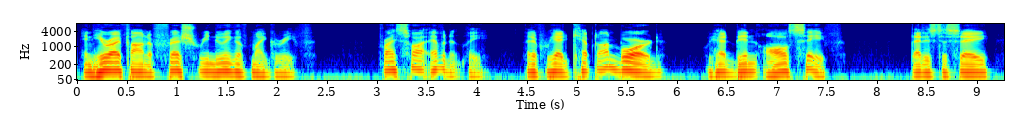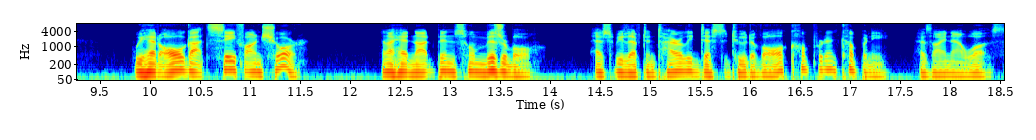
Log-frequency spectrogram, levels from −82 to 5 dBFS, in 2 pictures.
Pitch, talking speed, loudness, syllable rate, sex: 95 Hz, 190 wpm, -20 LUFS, 5.6 syllables/s, male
